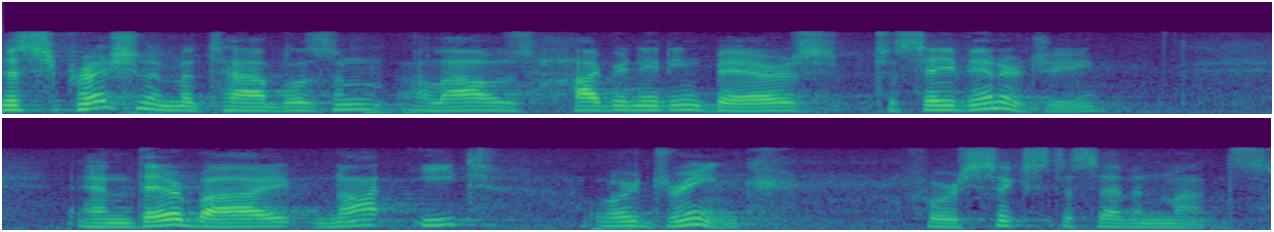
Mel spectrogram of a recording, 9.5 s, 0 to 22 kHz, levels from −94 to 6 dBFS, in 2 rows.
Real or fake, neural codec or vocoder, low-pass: real; none; 7.2 kHz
